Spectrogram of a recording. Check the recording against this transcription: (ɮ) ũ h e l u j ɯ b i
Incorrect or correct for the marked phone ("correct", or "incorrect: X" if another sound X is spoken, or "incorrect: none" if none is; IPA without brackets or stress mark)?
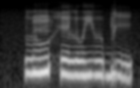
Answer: incorrect: l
